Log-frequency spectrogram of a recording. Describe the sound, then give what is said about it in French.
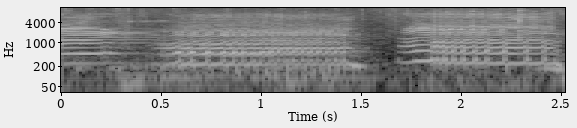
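A Wookiee's characteristic cry from Star Wars: two loud, warbling, throaty howls with a bleating quality, the first long and wavering, then a brief pause before a second, shorter yowl. “Poil, Wookie, arbalète et même ce cri tellement caractéristique.”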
